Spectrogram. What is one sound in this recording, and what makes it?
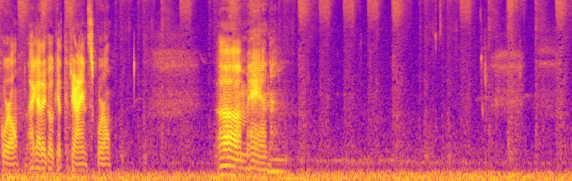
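Footsteps crunch steadily on dry leaves.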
